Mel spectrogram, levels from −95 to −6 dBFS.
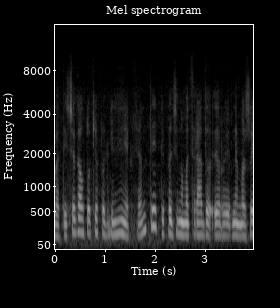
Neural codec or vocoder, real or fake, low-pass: codec, 24 kHz, 1.2 kbps, DualCodec; fake; 10.8 kHz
